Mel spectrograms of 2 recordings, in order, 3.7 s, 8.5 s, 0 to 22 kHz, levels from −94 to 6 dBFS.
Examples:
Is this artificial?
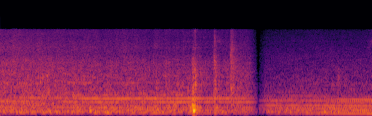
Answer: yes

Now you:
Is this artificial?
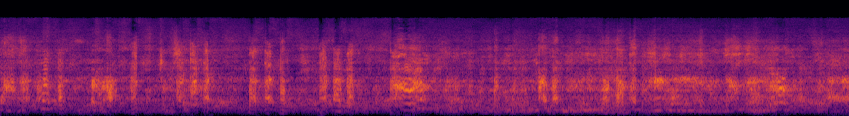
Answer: yes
